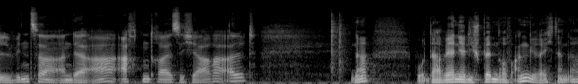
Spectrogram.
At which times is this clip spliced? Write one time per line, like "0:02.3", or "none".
0:03.5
